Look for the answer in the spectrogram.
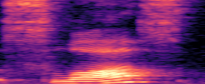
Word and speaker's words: Sloss: So today we are going to be going over what is called Sloss Furnace. – Can you spell that for me? – Yes. S-L-O-S-S. – Okay. When you first said it, I was like, sloths? – That'd sloths be pretty cool.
